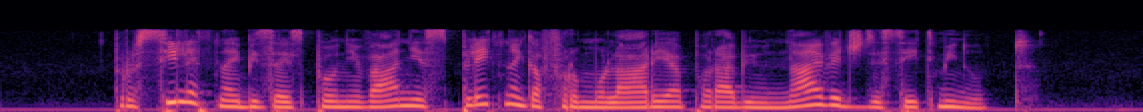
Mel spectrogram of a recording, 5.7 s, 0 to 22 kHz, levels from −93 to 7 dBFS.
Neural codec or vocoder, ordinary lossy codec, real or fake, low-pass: none; none; real; 7.2 kHz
